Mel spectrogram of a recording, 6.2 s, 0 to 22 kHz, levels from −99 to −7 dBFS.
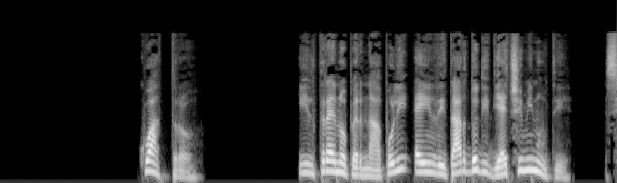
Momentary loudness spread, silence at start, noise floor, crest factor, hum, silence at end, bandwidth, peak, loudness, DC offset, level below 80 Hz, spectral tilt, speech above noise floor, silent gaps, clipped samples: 13 LU; 1.4 s; under -90 dBFS; 22 dB; none; 0 s; 12 kHz; -2 dBFS; -21 LUFS; under 0.1%; -52 dBFS; -5.5 dB/octave; over 70 dB; none; under 0.1%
